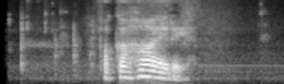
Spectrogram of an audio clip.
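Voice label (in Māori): "whakahaere", Māori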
